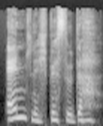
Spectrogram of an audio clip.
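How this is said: It is said in a joyful tone.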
